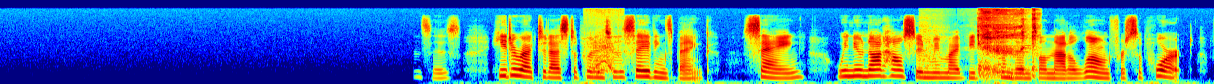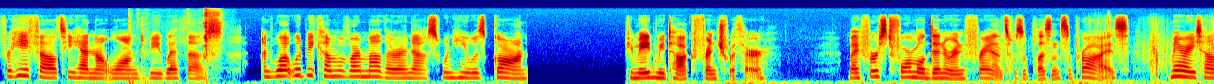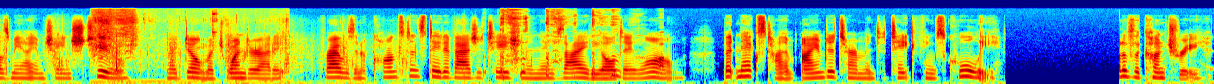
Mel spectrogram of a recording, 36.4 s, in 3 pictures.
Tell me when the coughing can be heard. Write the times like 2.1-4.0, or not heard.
9.2-10.4, 13.4-14.3, 29.1-30.9.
